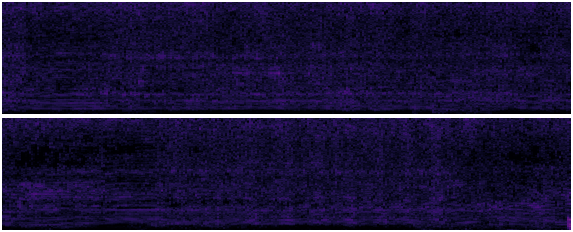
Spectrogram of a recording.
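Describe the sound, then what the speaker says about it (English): A Philips OneBlade electric razor buzzes while shaving against the grain, a steady close-up motorized hum with a rasping edge as it moves across stubble, continuous and alone for over ten seconds. "All right, let's go do the other side. Shaving against the grain."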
